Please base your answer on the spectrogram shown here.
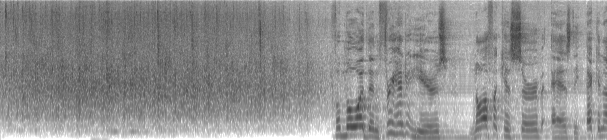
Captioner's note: applause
